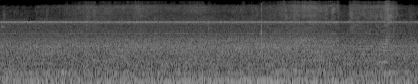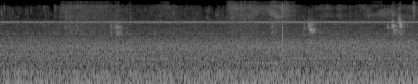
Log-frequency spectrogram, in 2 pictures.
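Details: Honey bees drinking water make a steady, low, droning buzz that fills the air without pause.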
